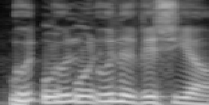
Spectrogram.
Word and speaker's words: Univision: I want to make sure I pronounce it with some flair. Univision.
